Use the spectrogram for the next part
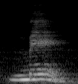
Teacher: मुंह से और नाक से भी ध्वनि निकल रहा है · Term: अनुनासिक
